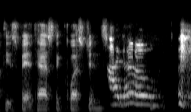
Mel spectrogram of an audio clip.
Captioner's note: chuckling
